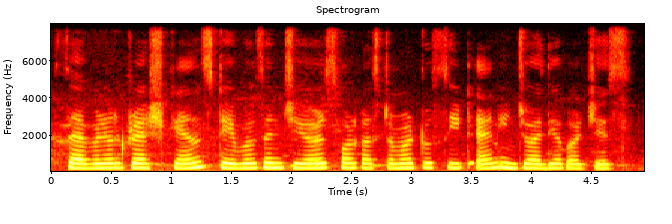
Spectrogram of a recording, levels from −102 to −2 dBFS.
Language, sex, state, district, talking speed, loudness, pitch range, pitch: English, female, Assam, Kamrup Metropolitan, 170 wpm, -17 LUFS, 235-250 Hz, 240 Hz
